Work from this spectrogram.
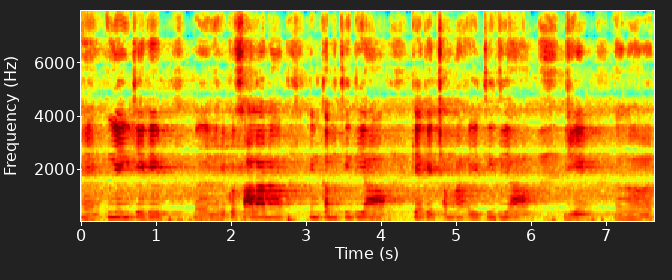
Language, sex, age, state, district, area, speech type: Sindhi, male, 60+, Rajasthan, Ajmer, urban, spontaneous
